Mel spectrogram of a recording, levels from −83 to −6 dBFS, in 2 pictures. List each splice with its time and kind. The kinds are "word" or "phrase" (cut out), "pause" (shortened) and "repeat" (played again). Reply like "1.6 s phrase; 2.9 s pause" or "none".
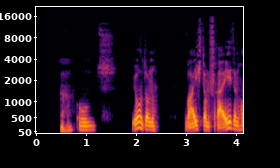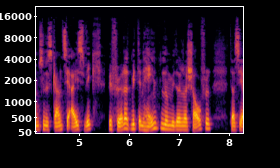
5.4 s word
